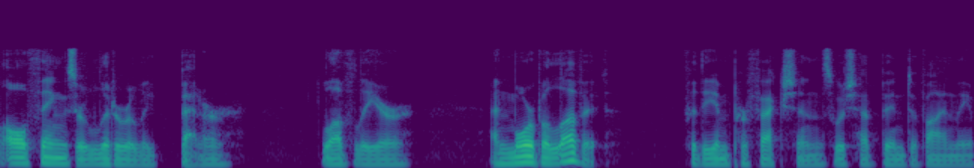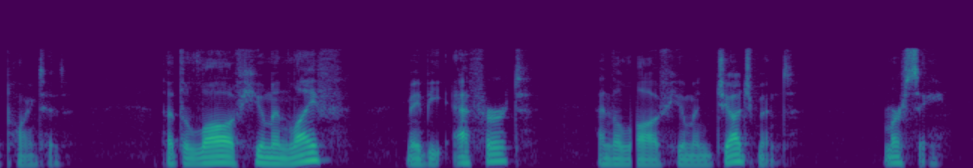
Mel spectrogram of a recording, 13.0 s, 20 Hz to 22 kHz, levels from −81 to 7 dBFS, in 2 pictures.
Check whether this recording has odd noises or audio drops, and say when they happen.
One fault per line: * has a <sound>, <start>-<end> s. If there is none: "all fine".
* has a dropout, 10.7-10.7 s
